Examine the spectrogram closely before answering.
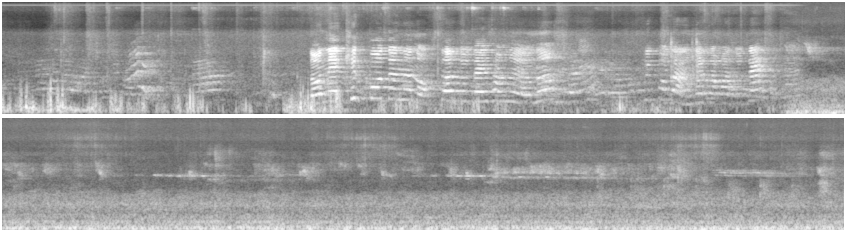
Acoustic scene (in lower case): park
